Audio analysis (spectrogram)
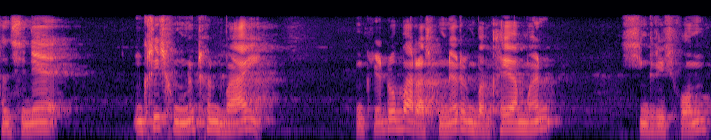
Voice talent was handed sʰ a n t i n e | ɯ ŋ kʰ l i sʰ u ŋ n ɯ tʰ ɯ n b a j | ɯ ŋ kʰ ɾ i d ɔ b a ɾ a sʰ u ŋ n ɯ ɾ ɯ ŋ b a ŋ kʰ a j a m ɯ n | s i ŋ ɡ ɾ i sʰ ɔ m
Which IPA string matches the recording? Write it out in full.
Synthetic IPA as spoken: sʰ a n s i n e | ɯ ŋ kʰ ɾ i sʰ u ŋ n ɯ tʰ ɯ n b a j | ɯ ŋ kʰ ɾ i d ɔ b a ɾ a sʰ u ŋ n ɯ ɾ ɯ ŋ b a ŋ kʰ a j a m ɯ n | s i ŋ ɡ ɾ i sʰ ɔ m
